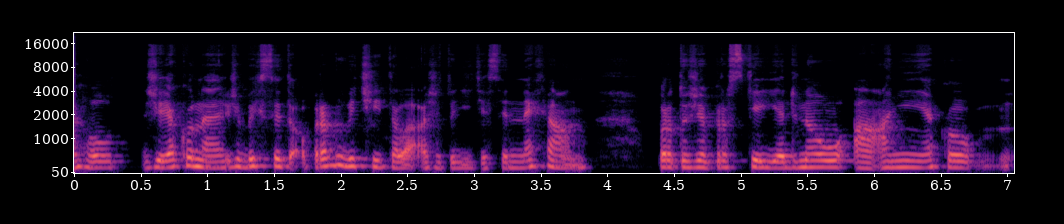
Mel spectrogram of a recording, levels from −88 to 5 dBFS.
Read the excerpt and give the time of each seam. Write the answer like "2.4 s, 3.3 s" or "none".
1.1 s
